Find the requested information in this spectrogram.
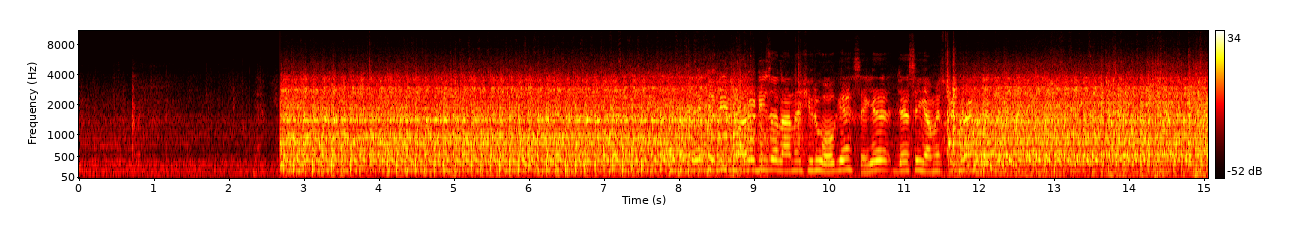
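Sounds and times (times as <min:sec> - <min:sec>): diesel truck engine starting: 0:02.7 - 0:09.7, 0:11.4 - 0:15.0.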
